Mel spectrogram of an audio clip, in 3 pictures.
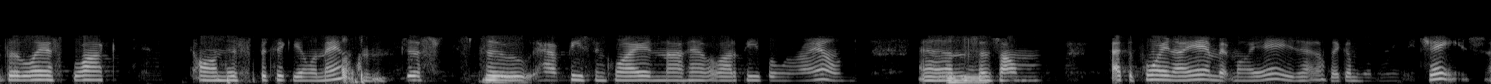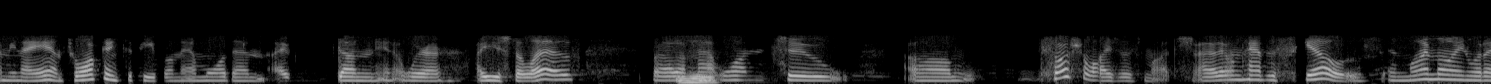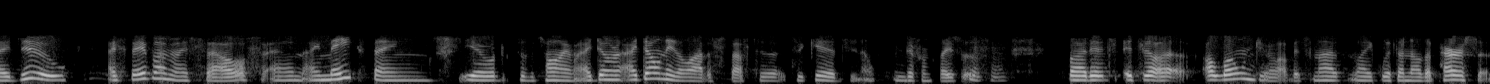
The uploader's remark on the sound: Those who call in will form a panel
